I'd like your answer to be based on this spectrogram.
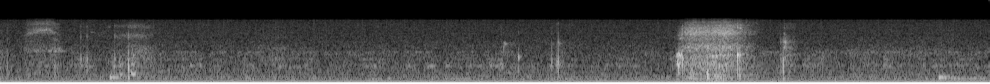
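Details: Four-day-old newborn with hiccups after feeding, whom the parent says drank milk too fast: brief, sharp catching sounds at irregular intervals in a quiet room.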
